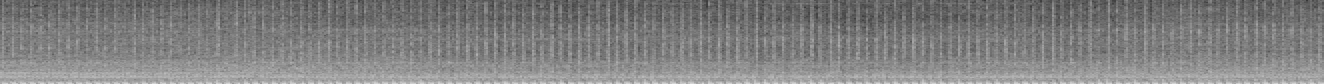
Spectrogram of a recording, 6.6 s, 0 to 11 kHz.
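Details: Husqvarna HU 625HWT string trimmer, a non-runner, after an oil change filled to the max mark, run outside while burning oil off the muffler: fast, steady buzzing beat at constant speed, no misses or surging; running evenly and healthy.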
